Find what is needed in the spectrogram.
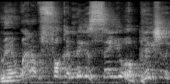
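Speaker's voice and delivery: high, shocked question; asking his homeboy in shocked disbelief, voice way up; incredulous. Retold or imitated. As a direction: squeak it out in disbelief. Narrator incredulous at friend.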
